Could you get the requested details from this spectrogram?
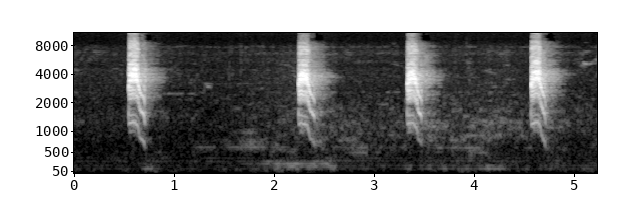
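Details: Long-tailed shrike giving four loud, grating downward-sweeping calls at irregular spacing, a lure sound meant to provoke other birds into singing; faint low murmur between calls.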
